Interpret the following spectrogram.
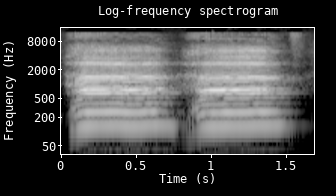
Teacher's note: আপনি যখন হ্যালো বলেন তখন দেখেন আপনার যে বাতাসটা বের হয়ে আসছে একদম ভিতর থেকে, আপনার থ্রোটের একদম ভিতর থেকে সাউন্ডটা বের হয়ে যাচ্ছে, সা করে বের হয়ে যাচ্ছে, কোথাও আটকাচ্ছে না · আপনার গলার একদম ভিতর থেকে বের হয়ে আসছে সাউন্ডটা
